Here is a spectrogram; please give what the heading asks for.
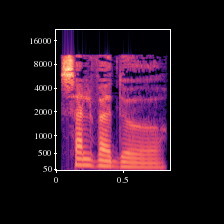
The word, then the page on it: Salvador: francais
